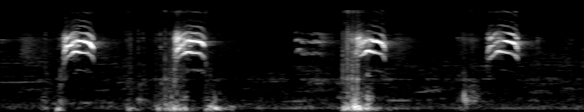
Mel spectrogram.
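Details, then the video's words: Brown-throated sunbird calling to wild rivals while being sunbathed: loud, high, sharp chirps in arching double notes, four strong bursts in quick succession with thin high twitters between, some low knocking underneath. "Kolibri kelapa | manggar gacor narung bersama burung liar"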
